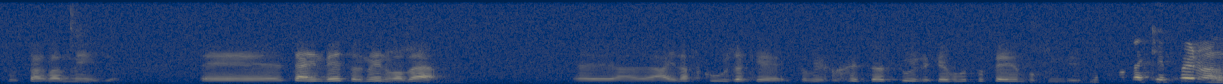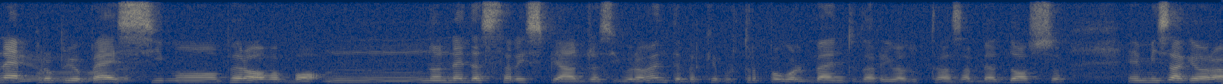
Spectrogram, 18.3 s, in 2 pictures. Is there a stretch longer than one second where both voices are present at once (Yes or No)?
Yes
